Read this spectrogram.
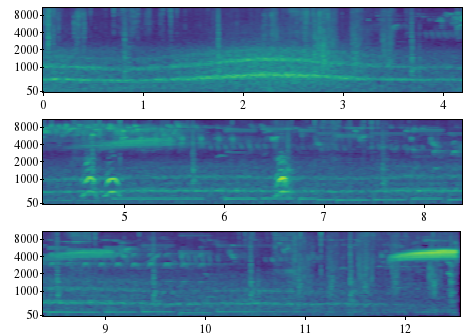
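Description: Simple electronic game music plays steadily.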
